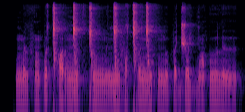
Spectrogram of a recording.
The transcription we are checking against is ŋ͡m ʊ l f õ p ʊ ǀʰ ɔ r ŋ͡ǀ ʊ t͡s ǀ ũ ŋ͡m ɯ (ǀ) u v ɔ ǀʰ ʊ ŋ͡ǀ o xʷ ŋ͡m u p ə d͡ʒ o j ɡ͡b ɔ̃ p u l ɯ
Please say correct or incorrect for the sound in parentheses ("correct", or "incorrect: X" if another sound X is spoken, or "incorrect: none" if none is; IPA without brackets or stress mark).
incorrect: ŋ͡ǀ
